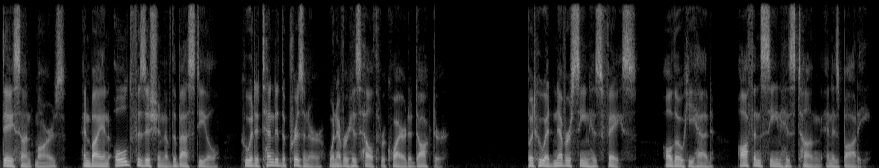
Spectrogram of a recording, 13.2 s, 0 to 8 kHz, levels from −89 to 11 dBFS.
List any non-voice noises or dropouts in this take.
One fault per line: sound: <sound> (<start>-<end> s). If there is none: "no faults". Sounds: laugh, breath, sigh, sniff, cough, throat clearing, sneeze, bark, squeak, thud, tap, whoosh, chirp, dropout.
no faults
